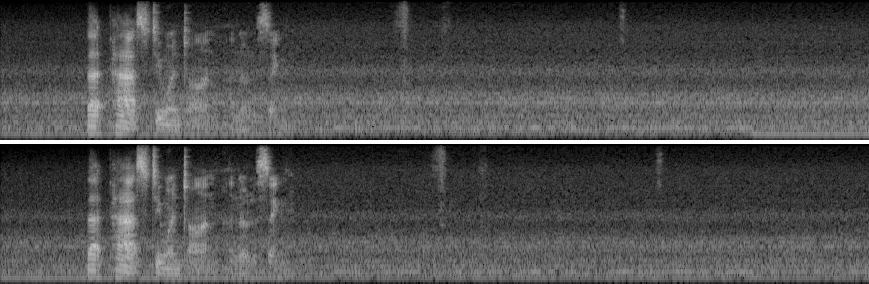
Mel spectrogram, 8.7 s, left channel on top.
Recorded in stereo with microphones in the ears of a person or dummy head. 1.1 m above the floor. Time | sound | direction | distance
0.9 | a man speaking | 15° left (ahead or behind) | 0.6 m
